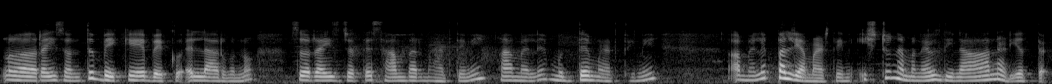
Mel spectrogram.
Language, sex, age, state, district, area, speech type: Kannada, female, 60+, Karnataka, Bangalore Urban, urban, spontaneous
